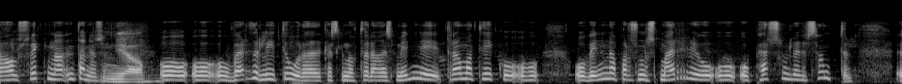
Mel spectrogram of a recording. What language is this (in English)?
Icelandic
